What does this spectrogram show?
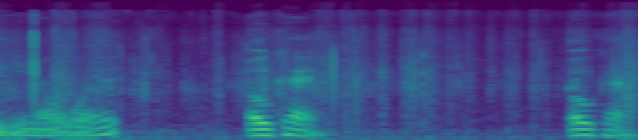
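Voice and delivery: ordinary talk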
